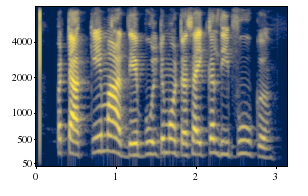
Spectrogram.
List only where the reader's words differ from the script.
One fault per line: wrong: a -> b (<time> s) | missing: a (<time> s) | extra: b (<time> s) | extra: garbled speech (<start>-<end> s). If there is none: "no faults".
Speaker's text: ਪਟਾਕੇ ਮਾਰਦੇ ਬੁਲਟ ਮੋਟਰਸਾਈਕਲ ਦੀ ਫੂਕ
no faults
